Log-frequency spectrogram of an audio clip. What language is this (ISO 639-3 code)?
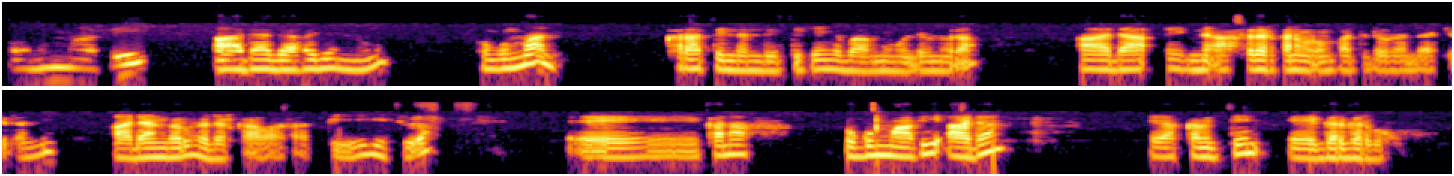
orm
